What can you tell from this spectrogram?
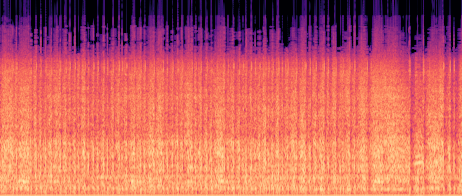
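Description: Paintball marker firing in a rapid, unbroken string of shots, many a second, held for several seconds.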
